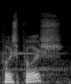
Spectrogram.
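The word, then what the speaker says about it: pouche-pouche: In Canadian French, it's pooch pooch, pronounced push push.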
